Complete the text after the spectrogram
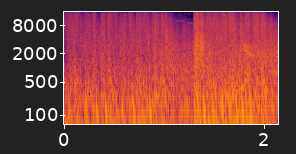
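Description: A rifle fires close by.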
